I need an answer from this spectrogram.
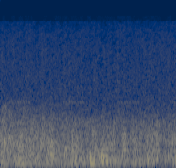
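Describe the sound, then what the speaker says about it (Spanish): Loud thunder rumbles continuously with heavy rain, a dense, close, sustained roar like a horror-story storm effect, with no voices. "se oyó un trueno tan fuerte que nos hizo brincar en la cama a todos"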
